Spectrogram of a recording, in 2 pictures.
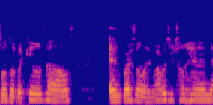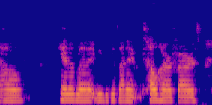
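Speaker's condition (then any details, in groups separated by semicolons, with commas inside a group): No condition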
